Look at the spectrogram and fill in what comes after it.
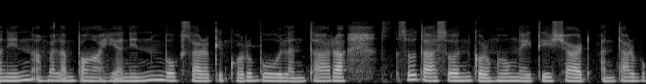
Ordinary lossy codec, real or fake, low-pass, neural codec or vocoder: none; real; none; none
